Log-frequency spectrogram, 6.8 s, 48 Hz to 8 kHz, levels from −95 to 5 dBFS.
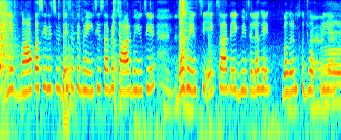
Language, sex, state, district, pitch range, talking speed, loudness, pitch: Hindi, male, Bihar, West Champaran, 295-320 Hz, 245 wpm, -19 LUFS, 310 Hz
